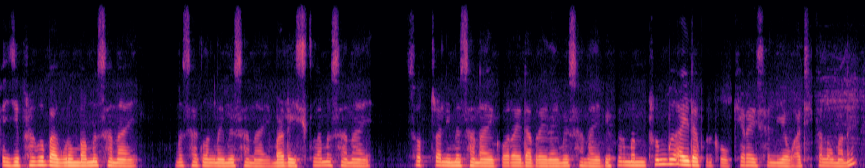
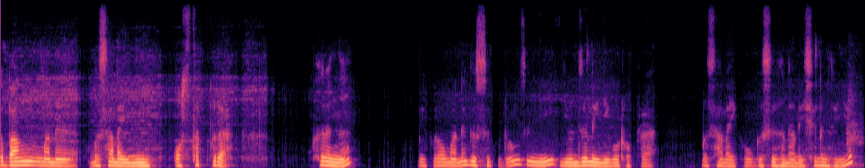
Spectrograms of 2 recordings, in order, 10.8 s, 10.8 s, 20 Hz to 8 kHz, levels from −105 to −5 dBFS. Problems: low volume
